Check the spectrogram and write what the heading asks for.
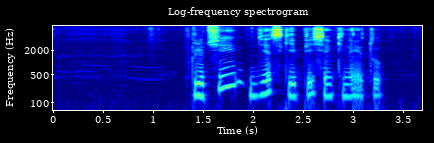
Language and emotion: Russian, neutral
